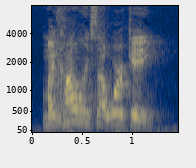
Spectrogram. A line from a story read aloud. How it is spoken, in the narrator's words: screaming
